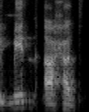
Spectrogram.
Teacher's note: نون ساکن کے بعد حمزہ حروف اظہار میں سے ہے، نون کو ظاہر کر کے پڑھیں گے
